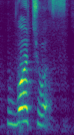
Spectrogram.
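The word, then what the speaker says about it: virtuous: पुण्य, वर्चुअस, वर्चुअस, आर का sound यहाँ भी नहीं आएगा, वर्चुअस, वर्चुअस, इसे चू बोलेंगे, ठीक है, वर्चुअस मतलब पुण्य।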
